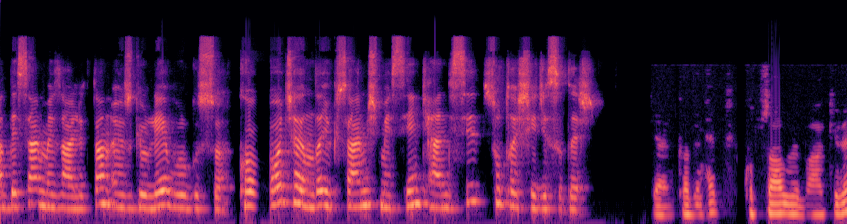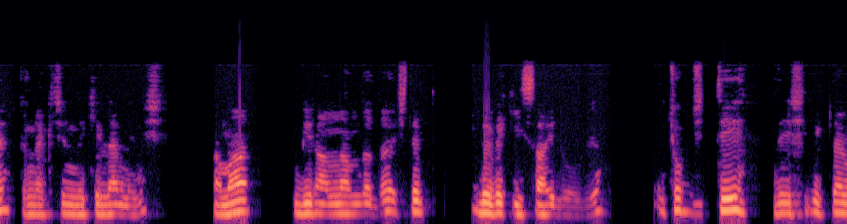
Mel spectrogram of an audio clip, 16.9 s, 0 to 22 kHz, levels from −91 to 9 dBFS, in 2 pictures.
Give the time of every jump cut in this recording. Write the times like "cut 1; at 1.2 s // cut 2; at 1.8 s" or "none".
cut 1; at 2.3 s // cut 2; at 6.5 s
